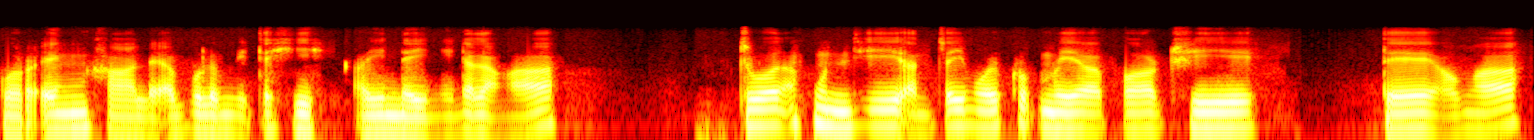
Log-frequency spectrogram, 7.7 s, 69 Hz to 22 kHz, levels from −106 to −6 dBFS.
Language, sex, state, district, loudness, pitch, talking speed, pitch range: Mizo, male, Mizoram, Aizawl, -15 LUFS, 105 Hz, 260 wpm, 100-115 Hz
